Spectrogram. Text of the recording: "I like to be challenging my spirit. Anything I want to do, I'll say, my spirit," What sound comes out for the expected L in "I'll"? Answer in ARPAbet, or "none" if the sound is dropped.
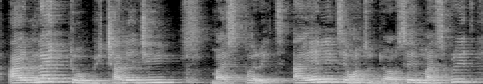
W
